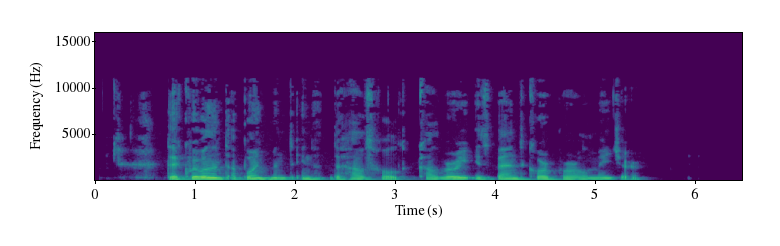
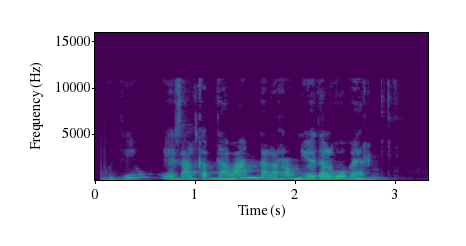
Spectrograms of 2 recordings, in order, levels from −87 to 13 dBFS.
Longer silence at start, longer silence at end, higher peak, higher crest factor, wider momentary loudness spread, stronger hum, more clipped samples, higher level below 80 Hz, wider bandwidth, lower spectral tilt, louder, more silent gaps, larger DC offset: first, 0.25 s vs 0.05 s; first, 1.05 s vs 0.4 s; first, -2 dBFS vs -12 dBFS; about the same, 18 dB vs 16 dB; about the same, 11 LU vs 10 LU; neither; neither; first, -54 dBFS vs -60 dBFS; about the same, 11.5 kHz vs 11.5 kHz; about the same, -7.5 dB/octave vs -7 dB/octave; first, -20 LUFS vs -28 LUFS; neither; neither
